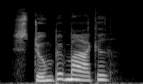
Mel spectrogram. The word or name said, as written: stumpemarked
